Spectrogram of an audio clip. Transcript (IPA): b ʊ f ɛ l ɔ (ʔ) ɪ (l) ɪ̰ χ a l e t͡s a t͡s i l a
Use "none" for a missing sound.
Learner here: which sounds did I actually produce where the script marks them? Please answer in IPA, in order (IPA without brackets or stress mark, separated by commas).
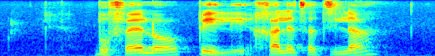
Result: p, l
